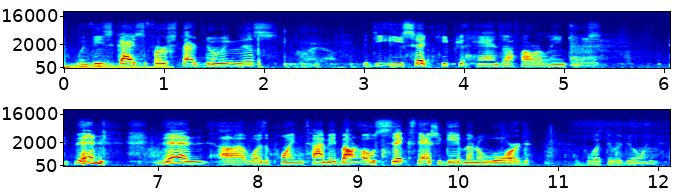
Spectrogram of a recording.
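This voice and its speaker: The speaker has lively intonation and a moderate pace, with long, frequent pauses over noticeable background noise. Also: man, fairly high pitch for a man. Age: 70s. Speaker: volunteer. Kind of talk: interview.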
